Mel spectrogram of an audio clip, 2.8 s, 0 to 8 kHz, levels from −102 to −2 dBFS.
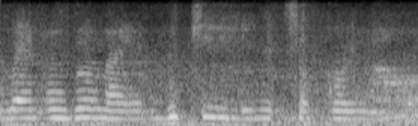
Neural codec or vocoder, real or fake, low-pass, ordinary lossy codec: codec, 32 kHz, 1.9 kbps, SNAC; fake; 7.2 kHz; Opus, 16 kbps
